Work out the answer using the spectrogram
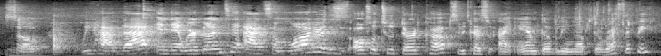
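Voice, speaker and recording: A New York City woman in her thirties, Spanish being her native tongue, vlogs casually from her home kitchen as food fries, laughing often and speaking to "y'all" in a New York accent with a Southern lilt. Her mid-range voice is pushed and bright at normal speed, reverberant, with slight background noise and poor audio.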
